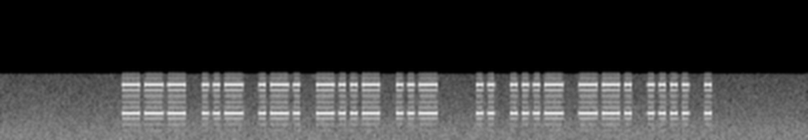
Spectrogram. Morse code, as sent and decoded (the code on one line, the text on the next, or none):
--- ..- .-. -..- ..- / .. ...- --. .... .
OURXU IVGHE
